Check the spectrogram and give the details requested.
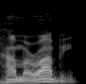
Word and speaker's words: Hammurabi: Dios estaba basada básicamente de la ley de Hammurabi. Sí, así es que se pronuncia.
